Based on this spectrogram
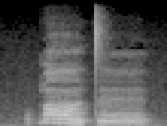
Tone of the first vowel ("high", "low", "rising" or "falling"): falling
